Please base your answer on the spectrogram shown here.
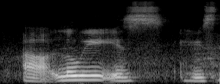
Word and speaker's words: Louis: across nationality that's true some pronounce like Louie with silent s okay I think it's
